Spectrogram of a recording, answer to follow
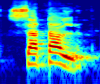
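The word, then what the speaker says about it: subtle: फिर नेक्स्ट है सटल। सटल में भी बी साइलेंट है।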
